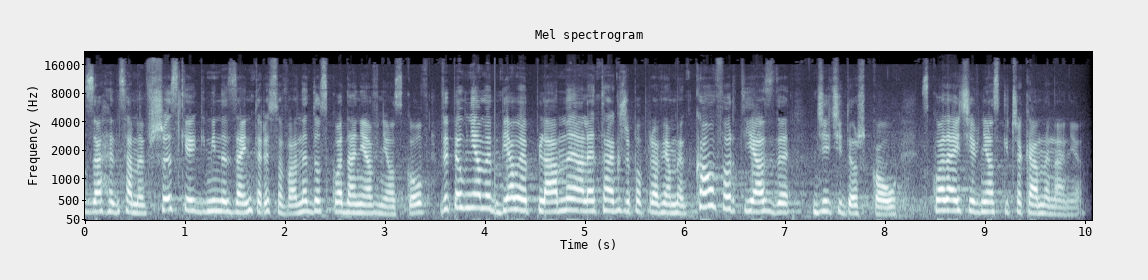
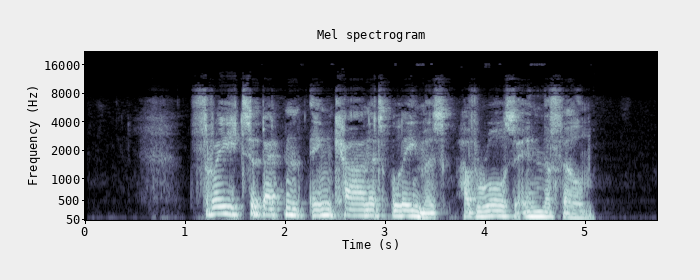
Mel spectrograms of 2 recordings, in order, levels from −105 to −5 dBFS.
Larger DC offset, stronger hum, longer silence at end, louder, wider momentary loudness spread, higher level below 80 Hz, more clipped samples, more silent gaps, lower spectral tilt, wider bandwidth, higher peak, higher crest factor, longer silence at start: neither; neither; second, 0.1 s vs 0.6 s; first, -12 LUFS vs -17 LUFS; about the same, 7 LU vs 7 LU; second, -50 dBFS vs -44 dBFS; neither; neither; second, -4 dB/octave vs -6 dB/octave; first, 19.5 kHz vs 9.2 kHz; first, 0 dBFS vs -4 dBFS; about the same, 10 dB vs 12 dB; second, 0 s vs 1.1 s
